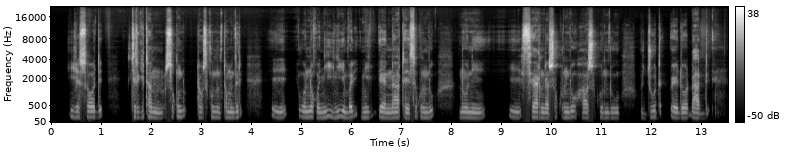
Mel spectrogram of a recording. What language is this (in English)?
Fula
